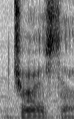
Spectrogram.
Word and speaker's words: Charlestown: same thing with Charlestown.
